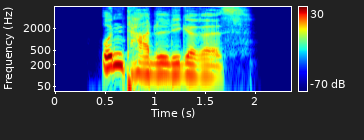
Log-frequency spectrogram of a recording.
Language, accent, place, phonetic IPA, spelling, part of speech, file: German, Germany, Berlin, [ˈʊnˌtaːdəlɪɡəʁəs], untadeligeres, adjective, De-untadeligeres.ogg
- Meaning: strong/mixed nominative/accusative neuter singular comparative degree of untadelig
